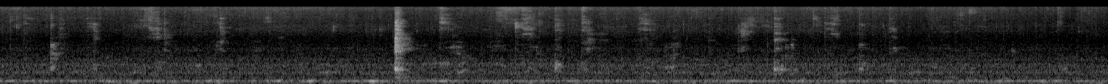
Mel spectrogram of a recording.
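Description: Onions sautéing in a pan for channa masala, a soft steady sizzle with light scraping stir strokes and occasional clicks of a spoon against the pan, fairly quiet.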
